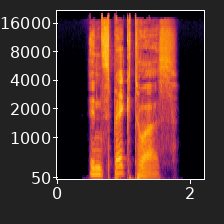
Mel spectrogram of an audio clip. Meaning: genitive singular of Inspektor
- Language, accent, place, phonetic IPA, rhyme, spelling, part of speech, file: German, Germany, Berlin, [ɪnˈspɛktoːɐ̯s], -ɛktoːɐ̯s, Inspektors, noun, De-Inspektors.ogg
